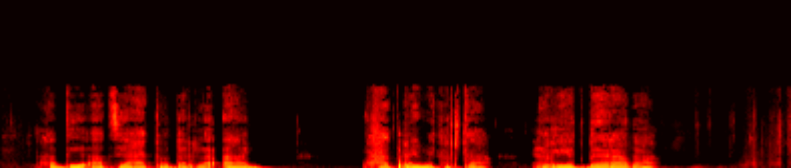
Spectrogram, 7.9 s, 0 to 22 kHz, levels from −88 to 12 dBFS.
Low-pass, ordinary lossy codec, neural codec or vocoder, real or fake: 10.8 kHz; MP3, 48 kbps; codec, 44.1 kHz, 3.4 kbps, Pupu-Codec; fake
